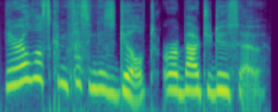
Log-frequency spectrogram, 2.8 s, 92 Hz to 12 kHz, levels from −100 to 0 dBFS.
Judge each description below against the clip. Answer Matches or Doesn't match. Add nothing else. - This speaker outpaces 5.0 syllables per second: Matches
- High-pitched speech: Matches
